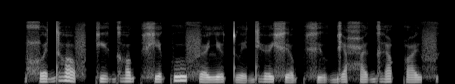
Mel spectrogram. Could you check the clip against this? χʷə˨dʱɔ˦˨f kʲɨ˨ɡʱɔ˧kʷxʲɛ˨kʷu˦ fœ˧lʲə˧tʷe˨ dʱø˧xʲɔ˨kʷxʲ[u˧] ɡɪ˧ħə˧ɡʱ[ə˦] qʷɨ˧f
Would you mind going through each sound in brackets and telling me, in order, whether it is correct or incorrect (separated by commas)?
incorrect, correct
